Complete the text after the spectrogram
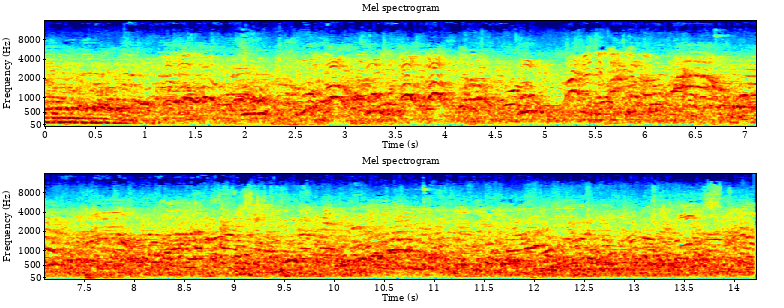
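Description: A crowd of children and adults chatters noisily.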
